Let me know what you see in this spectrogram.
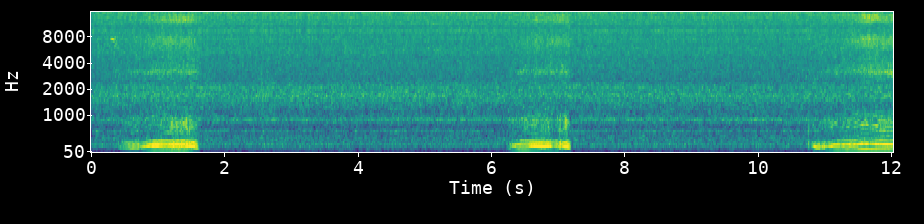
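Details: Slow, soft, buzzing snores, about 11 a minute, from a sleeping cat over a steady background hum; harmless snoring in sleep.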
